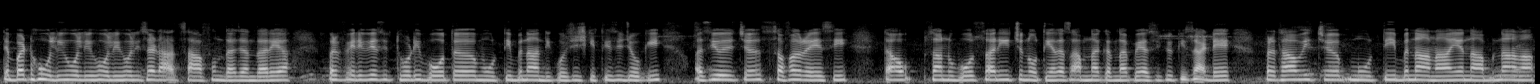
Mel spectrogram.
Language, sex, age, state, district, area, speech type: Punjabi, female, 18-30, Punjab, Amritsar, urban, spontaneous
